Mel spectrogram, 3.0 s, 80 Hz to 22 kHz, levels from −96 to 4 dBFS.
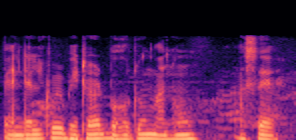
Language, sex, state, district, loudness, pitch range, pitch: Assamese, male, Assam, Sonitpur, -16 LUFS, 115-130 Hz, 120 Hz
